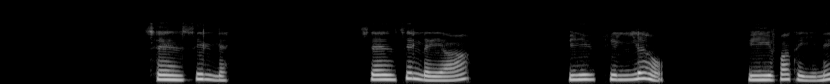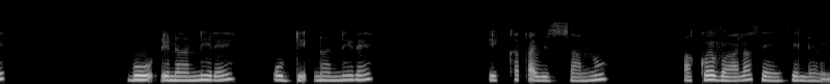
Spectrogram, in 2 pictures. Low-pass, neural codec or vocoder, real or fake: 7.2 kHz; codec, 16 kHz, 4 kbps, FunCodec, trained on LibriTTS, 50 frames a second; fake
